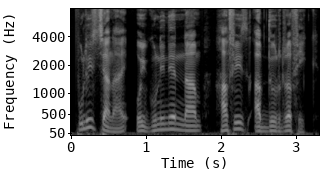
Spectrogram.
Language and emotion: Bengali, neutral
